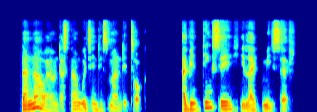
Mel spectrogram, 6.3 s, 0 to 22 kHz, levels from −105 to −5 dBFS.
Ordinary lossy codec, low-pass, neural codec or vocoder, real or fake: AAC, 48 kbps; 9.9 kHz; vocoder, 22.05 kHz, 80 mel bands, Vocos; fake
